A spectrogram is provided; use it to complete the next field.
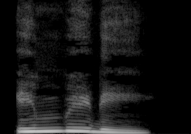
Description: ♪ imbiḍi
